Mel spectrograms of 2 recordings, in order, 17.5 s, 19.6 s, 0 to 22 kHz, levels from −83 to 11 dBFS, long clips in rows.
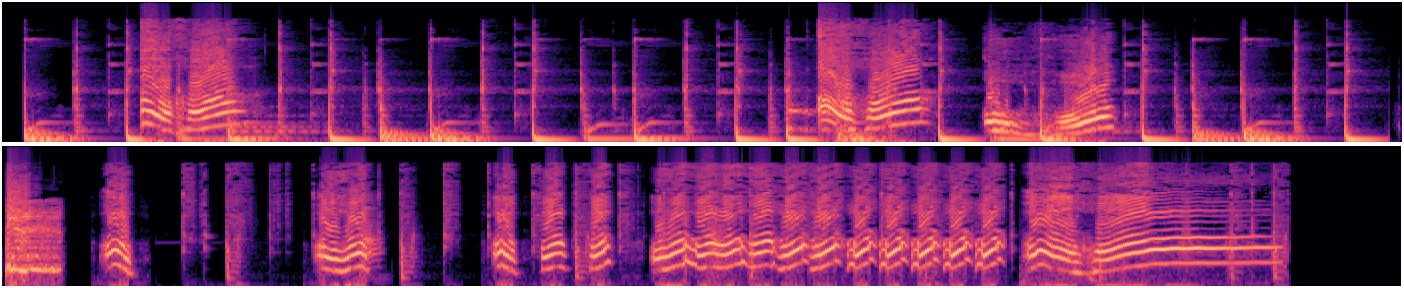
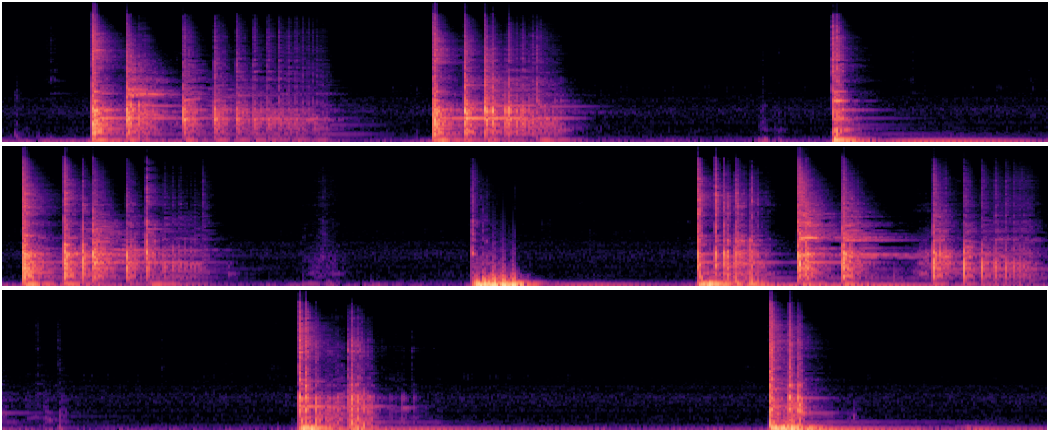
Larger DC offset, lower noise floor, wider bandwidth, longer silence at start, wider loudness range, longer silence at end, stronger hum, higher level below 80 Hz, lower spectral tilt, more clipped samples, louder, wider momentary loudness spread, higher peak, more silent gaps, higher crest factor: neither; second, -32 dBFS vs -58 dBFS; first, over 20 kHz vs 17 kHz; second, 0.15 s vs 0.55 s; about the same, 7 LU vs 5 LU; second, 0.7 s vs 1.05 s; neither; about the same, -18 dBFS vs -20 dBFS; about the same, -3.5 dB/octave vs -4 dB/octave; first, 2% vs 0.4%; first, -7 LUFS vs -15 LUFS; second, 16 LU vs 19 LU; about the same, 0 dBFS vs 0 dBFS; first, 9.17-9.29 s vs none; second, 8 dB vs 16 dB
